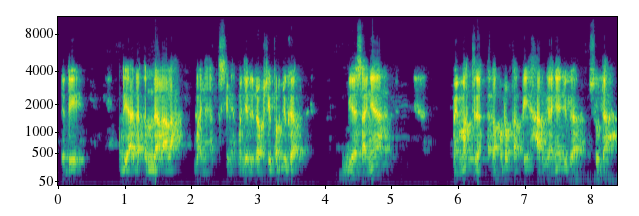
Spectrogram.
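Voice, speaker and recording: A man's voice: lowish voice, brisk, sharp tone, rough recording. A man giving an informal, explanatory sales presentation, talking conversationally and often checking in with his listeners using small tag words. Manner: conversational, repeats filler tags to check in with listeners. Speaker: presenter of an affiliate marketing training.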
